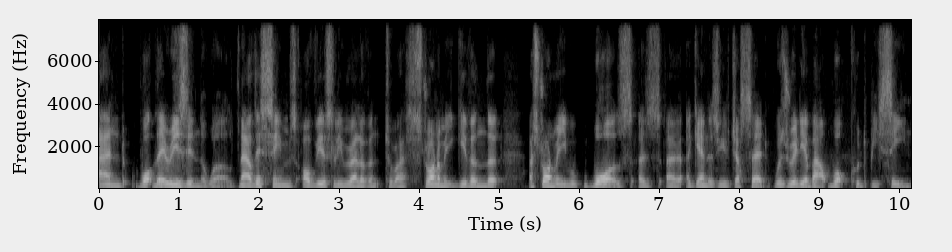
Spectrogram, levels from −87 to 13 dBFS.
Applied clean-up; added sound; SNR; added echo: none; none; none; none.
